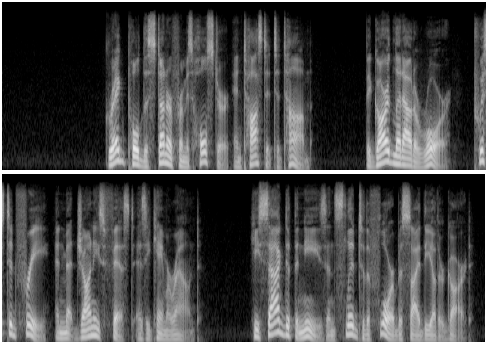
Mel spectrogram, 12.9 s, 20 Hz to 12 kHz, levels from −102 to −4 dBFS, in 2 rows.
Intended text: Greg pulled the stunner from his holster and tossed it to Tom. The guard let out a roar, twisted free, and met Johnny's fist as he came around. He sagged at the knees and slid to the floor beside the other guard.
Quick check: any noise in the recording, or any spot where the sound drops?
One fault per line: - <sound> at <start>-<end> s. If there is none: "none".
none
